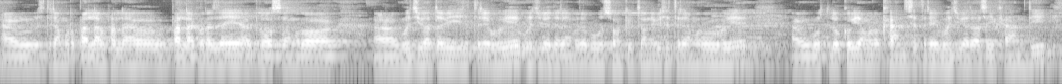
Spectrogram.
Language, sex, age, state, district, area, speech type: Odia, male, 18-30, Odisha, Khordha, rural, spontaneous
